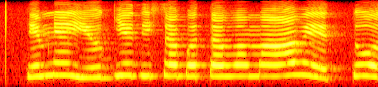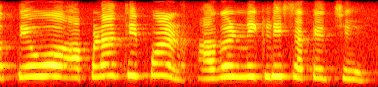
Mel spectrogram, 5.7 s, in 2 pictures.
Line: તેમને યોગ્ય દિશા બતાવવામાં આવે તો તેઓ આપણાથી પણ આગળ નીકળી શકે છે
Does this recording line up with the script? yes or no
yes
